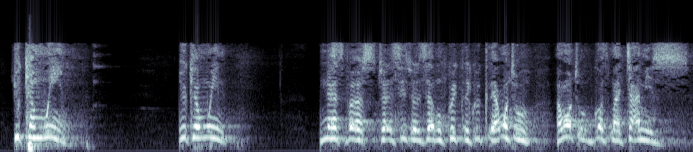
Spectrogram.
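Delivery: ordinary delivery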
